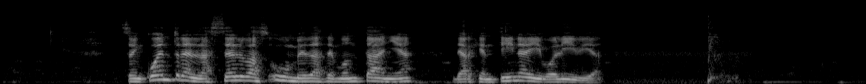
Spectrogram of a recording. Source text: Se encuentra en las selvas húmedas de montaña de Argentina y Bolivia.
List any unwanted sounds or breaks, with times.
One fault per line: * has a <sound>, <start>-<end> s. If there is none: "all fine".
* has a thud, 7.1-7.4 s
